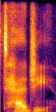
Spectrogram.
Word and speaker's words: TAGii: So what is TAGii, pronounced TAGI, at its core?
